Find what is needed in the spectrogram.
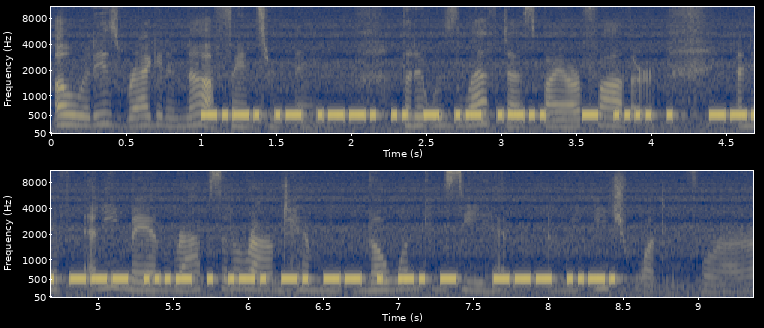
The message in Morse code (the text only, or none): CAPITAL THE GOVERNMENT OF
